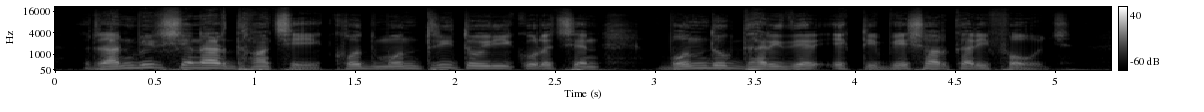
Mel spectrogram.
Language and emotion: Bengali, neutral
